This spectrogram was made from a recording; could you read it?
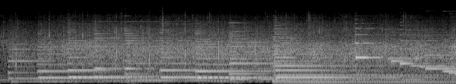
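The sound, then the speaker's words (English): An audience at a morning church worship service claps for the Lord in a dense, steady wash of applause, with sustained organ or keyboard chords ringing underneath and a low bass note entering partway through. No one speaks. “One more time, let's clap for the Lord.”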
